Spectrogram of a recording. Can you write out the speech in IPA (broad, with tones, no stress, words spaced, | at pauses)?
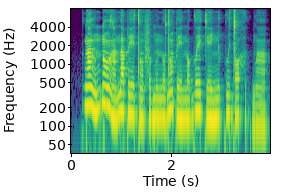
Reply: ɡã˦lũ˨˦mɗɔ̃˦ ɣã˨na˦peː˧tɔ̃˨ fə˨bũ˨ no˨dɔ̃˦ peː˨nɔ˨ɡʷeː˧keː˨ ɲə˧ kʷi˧dɔ˧ hə˦kɡʷã˨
